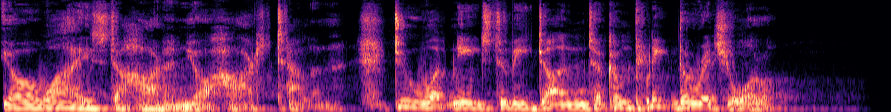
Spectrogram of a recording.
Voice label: male ally start; Patron; orion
